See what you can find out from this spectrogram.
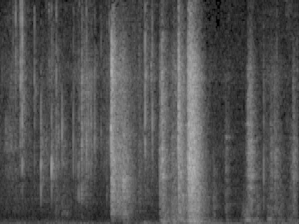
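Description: Someone rummaging through a drawer holding tapes, looking for music: a run of irregular rustles, clicks and clattering knocks of shifting objects, louder bursts around the middle, with no voices.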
